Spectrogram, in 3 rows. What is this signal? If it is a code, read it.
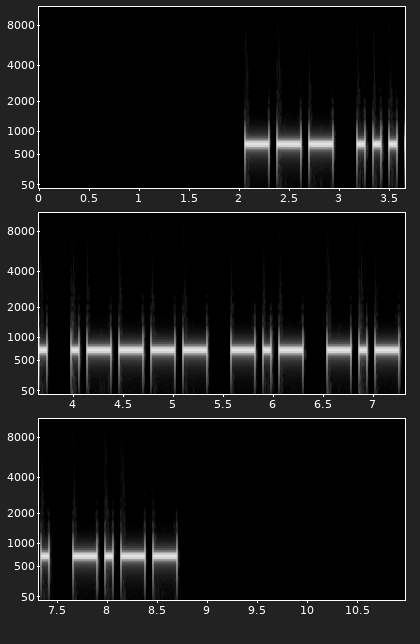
Morse code, heard as a keyed tone, about 16 wpm, 700 Hz. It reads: OH1KCY
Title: DXCC-100 Call Signs - 6 Characters - Repeated 3x - 15wpm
